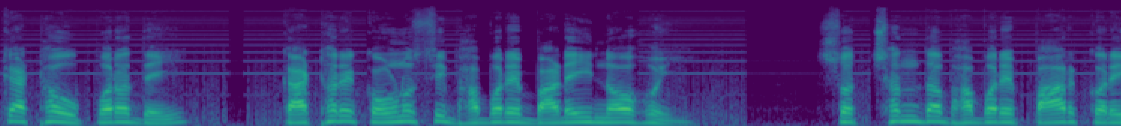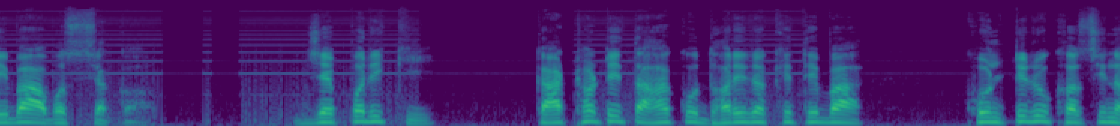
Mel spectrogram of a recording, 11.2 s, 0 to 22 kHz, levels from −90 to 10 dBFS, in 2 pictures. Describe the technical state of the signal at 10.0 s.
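At 10.0 s the speech carries computer activity noise, present throughout the clip: a buzzing chirp pulsing near 1 kHz, roughly 30 dB below the speech. Load swings in the computer disturb the shared audio ground. Unlike steady mains hum, it tracks machine activity, not the sound.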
